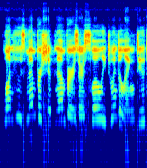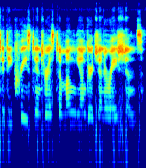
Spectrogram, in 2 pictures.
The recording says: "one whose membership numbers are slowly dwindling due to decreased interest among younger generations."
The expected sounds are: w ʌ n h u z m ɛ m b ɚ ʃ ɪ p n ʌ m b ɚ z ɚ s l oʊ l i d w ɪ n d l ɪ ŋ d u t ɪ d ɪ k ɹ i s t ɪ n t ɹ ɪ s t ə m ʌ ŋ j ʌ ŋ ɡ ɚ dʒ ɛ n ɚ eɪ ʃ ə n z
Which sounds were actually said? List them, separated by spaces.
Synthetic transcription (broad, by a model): w ʌ n h u z m ɛ m b ɚ ʃ ɪ p n ʌ m b ɚ z ɚ s l oʊ l i d w ɪ n d l ɪ ŋ d u t ɪ d ɪ k ɹ i s t ɪ n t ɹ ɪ s t ə m ʌ ŋ j ʌ ŋ ɡ ɚ dʒ ɛ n ɚ eɪ ʃ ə n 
